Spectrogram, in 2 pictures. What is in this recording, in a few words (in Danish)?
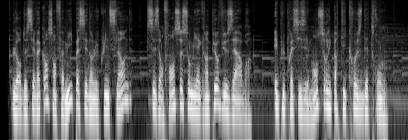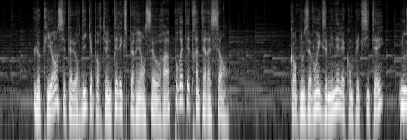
Fransk, speakere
